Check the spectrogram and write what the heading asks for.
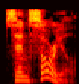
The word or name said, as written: sensorial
